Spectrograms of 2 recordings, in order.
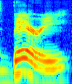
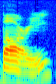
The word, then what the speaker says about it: Bari: for us uhoh uh pigweed was unsure how to pronounce Bari Weiss's first name yeah it's Barry not Bari and neither of you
